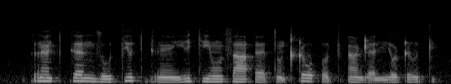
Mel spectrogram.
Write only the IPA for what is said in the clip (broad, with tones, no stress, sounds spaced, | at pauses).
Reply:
p r ɛ̃˧ tʲ k ɛ˧ n z u˩ tʲ ɯ˥ tʲ ɡ r ẽ˩ j i˥ tʲ j õ˧ s a˧ ʔ ɛ˩ t õ˩ tʲ ʈ o˥ ʔ ɤ˩ tʲ ʔ ã˧ ɖ ɛ˩ nʲ o˧ ʈ ɯ˧ tʲ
